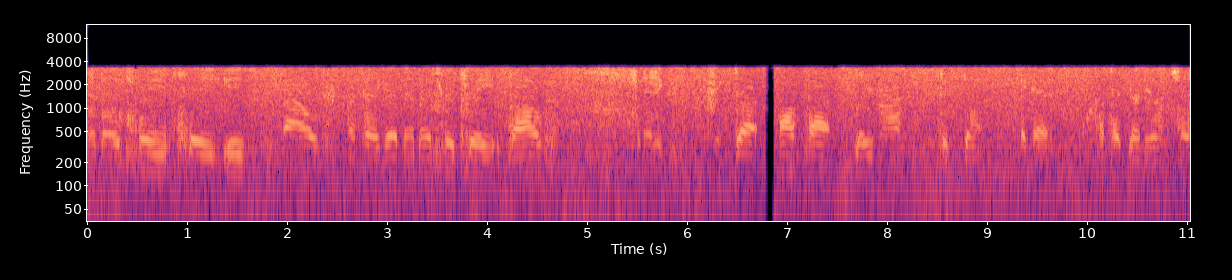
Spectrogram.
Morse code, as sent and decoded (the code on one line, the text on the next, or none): none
